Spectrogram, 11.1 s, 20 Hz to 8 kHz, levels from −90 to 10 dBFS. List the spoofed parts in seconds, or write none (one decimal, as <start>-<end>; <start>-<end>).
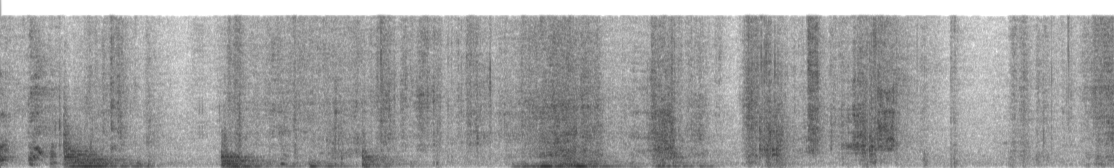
none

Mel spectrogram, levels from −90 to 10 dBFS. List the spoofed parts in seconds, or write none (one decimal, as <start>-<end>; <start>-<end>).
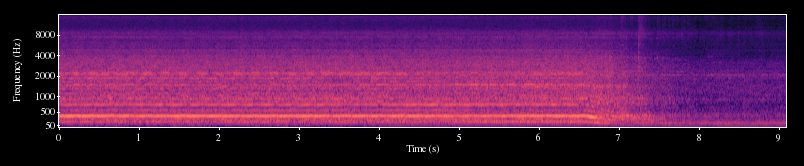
0.0-4.0; 8.1-9.1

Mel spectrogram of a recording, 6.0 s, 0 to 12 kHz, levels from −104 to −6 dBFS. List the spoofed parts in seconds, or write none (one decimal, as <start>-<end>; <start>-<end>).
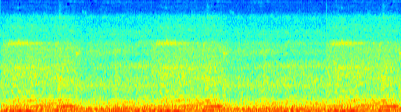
none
